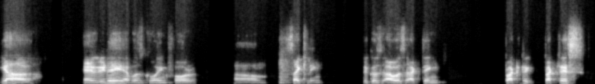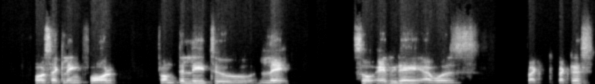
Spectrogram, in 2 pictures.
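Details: Adult male stroke survivor; after the stroke he could not talk and no one understood him, was almost mute about one and a half years, did daily speech practice with a therapist, and speech remains a setback; post-stroke aphasia.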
